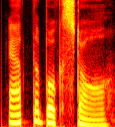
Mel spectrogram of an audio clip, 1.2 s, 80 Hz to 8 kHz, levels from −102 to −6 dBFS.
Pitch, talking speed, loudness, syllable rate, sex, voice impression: 155 Hz, 155 wpm, -19 LUFS, 4.1 syllables/s, female, feminine, adult-like, tensed, slightly soft, fluent, slightly raspy, calm, reassuring, elegant, slightly sharp, modest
